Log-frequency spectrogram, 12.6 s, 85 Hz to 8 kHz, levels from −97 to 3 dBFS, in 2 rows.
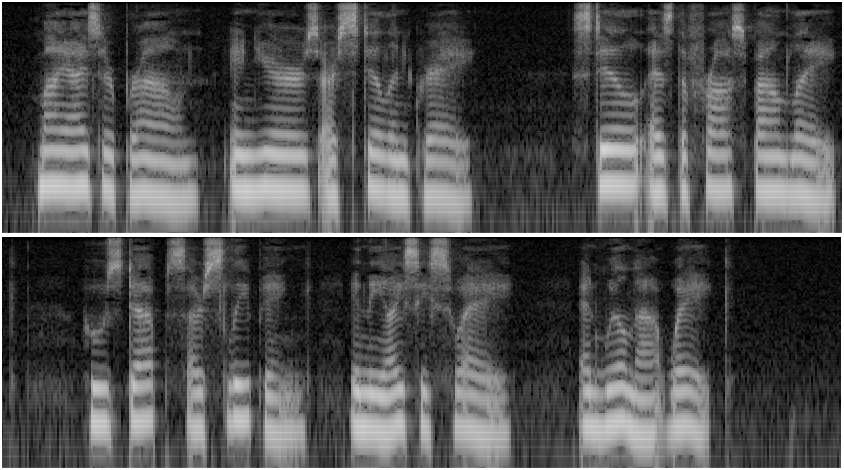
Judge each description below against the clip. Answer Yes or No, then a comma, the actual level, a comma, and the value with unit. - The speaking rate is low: Yes, slow, 130 wpm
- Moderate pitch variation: No, narrow, 2.2 semitones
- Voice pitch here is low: No, high, 190 Hz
